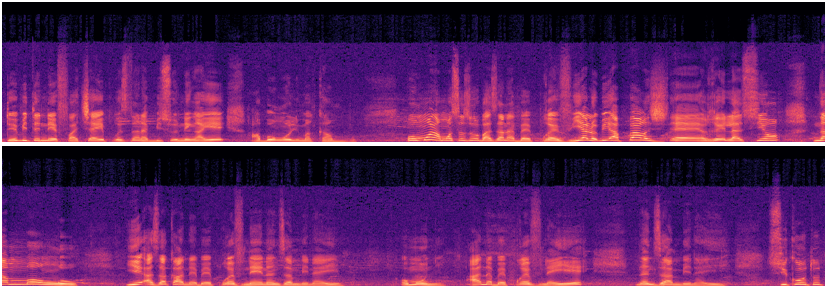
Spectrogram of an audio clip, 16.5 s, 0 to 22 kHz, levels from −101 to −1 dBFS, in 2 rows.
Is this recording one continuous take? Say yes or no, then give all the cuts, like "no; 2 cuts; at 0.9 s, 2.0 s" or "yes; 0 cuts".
yes; 0 cuts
